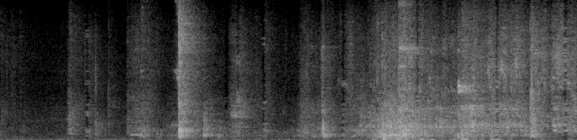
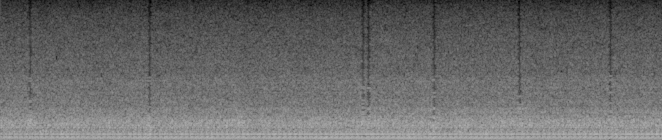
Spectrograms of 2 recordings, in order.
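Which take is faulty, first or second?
first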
